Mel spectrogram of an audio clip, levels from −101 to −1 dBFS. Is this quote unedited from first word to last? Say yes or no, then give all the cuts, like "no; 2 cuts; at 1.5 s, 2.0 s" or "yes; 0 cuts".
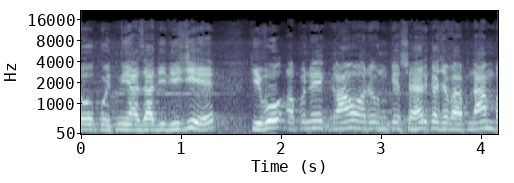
yes; 0 cuts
